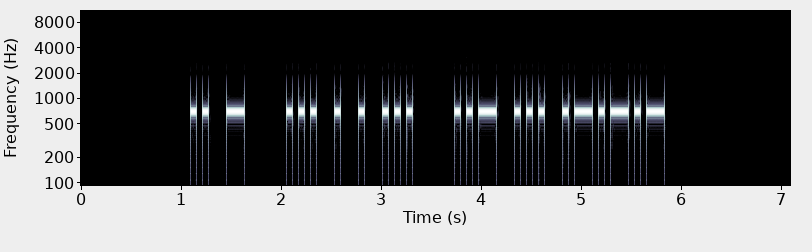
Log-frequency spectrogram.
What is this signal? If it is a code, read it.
Morse code, heard as a keyed tone, about 20 wpm, 700 Hz. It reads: IT SEES US.
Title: A Sound Of Thunder 20wpm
